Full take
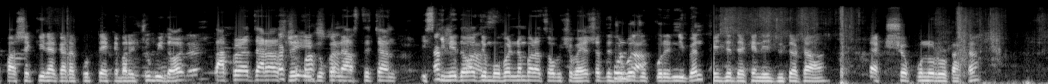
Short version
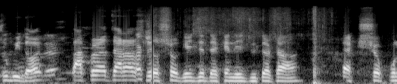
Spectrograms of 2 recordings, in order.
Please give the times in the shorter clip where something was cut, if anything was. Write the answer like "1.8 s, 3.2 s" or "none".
1.6 s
